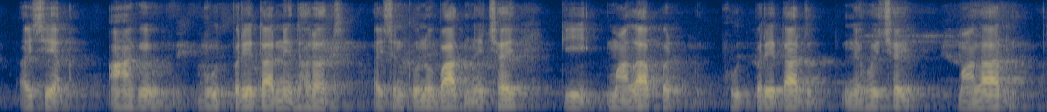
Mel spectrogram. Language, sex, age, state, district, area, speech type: Maithili, male, 18-30, Bihar, Samastipur, rural, spontaneous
